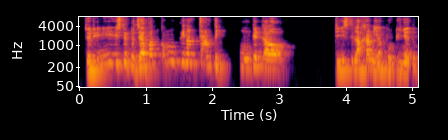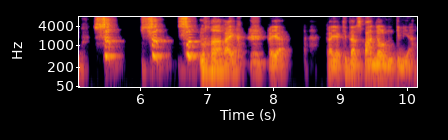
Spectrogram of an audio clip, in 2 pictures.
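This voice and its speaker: A man's voice: fairly high pitch, moderate pace. A man teaching a Bible language class, telling stories with jokes and asking the class questions. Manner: lively storytelling, asks class questions.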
